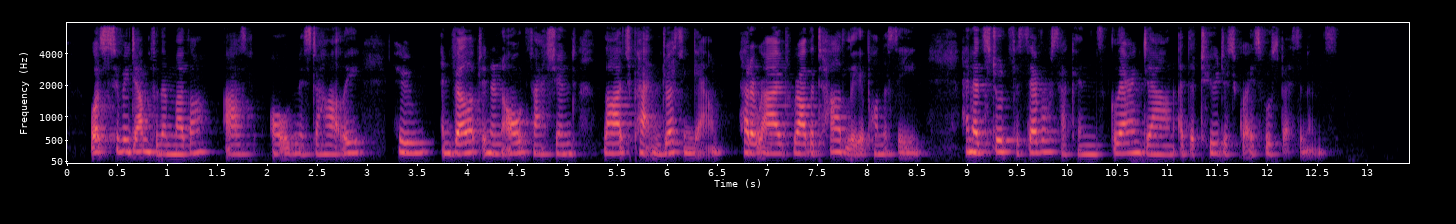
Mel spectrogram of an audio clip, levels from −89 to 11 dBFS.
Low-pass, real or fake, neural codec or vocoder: 7.2 kHz; real; none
